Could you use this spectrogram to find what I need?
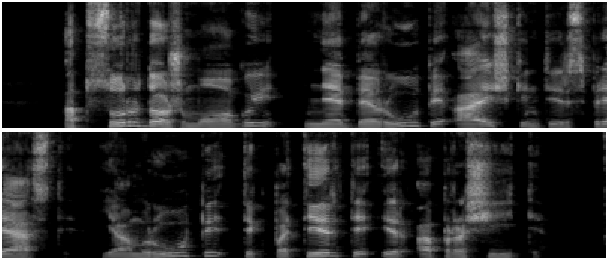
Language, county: Lithuanian, Alytus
